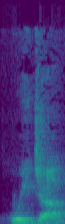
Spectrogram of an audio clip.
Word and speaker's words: ouija: the difference is luigi we it is actually pronounced ouija boards ouija boards are actually now considered to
